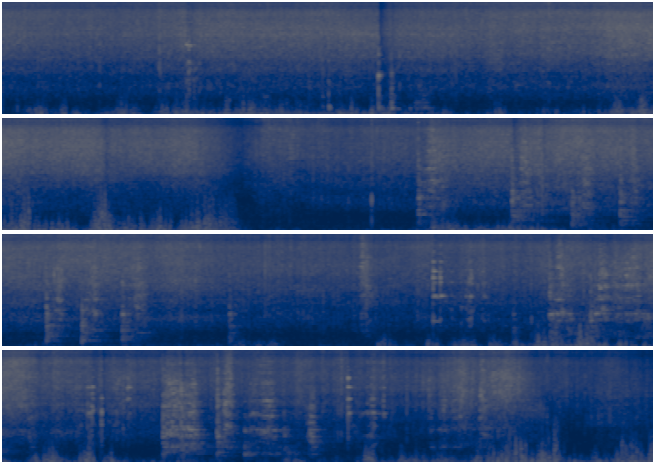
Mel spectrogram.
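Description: Pork chops and rice frying on a Blackstone flat-top griddle, with a continuous sizzle. A metal spatula scrapes and clicks against the steel plate as the food is stirred and turned, most often in the second half.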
